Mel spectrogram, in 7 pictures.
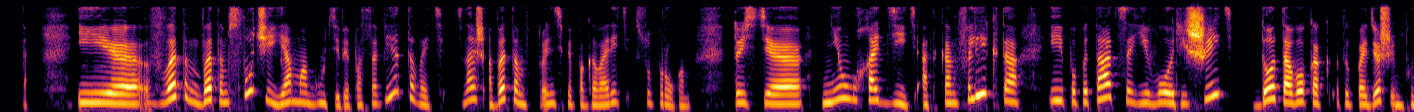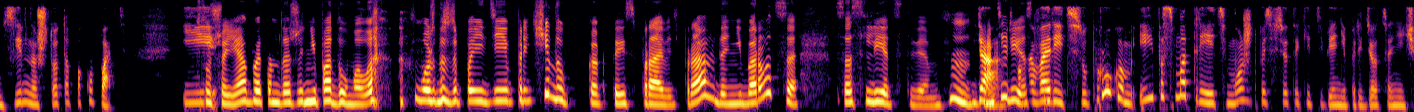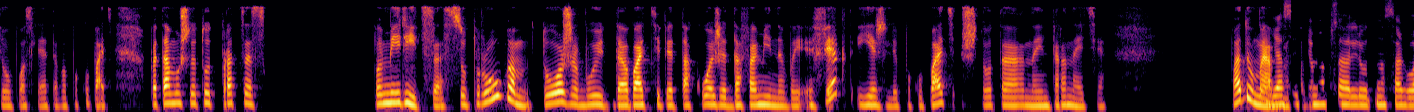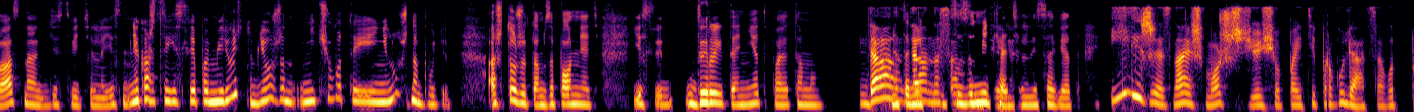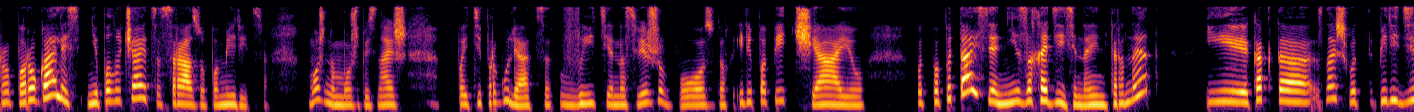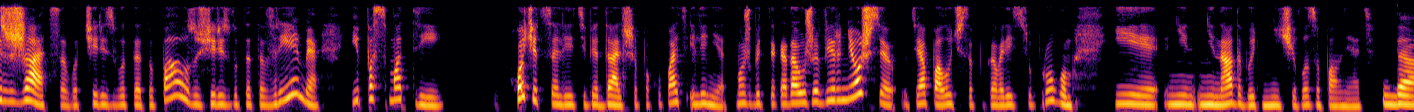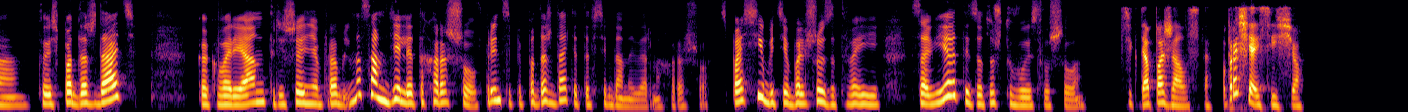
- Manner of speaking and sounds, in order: other background noise; chuckle; tapping
- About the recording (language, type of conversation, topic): Russian, advice, Какие импульсивные покупки вы делаете и о каких из них потом жалеете?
